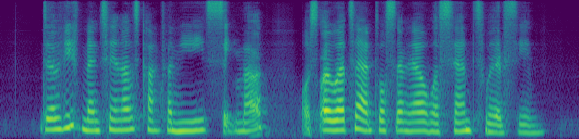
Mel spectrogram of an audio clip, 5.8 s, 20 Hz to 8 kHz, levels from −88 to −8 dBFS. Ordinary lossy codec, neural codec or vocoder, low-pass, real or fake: none; codec, 16 kHz, 0.5 kbps, FreqCodec, larger model; none; fake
